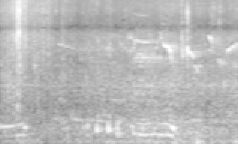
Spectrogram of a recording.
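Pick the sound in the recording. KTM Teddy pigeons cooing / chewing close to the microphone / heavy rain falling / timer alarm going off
KTM Teddy pigeons cooing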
